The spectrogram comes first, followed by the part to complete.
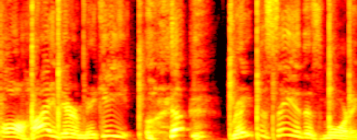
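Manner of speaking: animated dog voice. Teaching how to do Goofy's voice, demonstrating his rhythm: Goofy voice. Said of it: "let's figure out the rhythm".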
